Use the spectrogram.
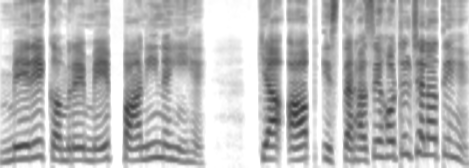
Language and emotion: Urdu, angry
